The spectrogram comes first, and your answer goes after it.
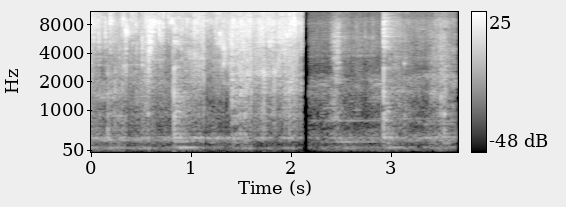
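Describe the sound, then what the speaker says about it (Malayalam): Dried red chilies crackle and sizzle in a pan for a chili chutney, a dense frying hiss with repeated stirring scrapes, close and loud, briefly cut by a short gap. "മുളക് പെട്ടെന്ന് വറവാകും അപ്പോൾ നോക്കിയിട്ട് വേണം ഇളക്കി നന്നായിട്ട് ഇളക്കി കൊടുക്കണം"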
